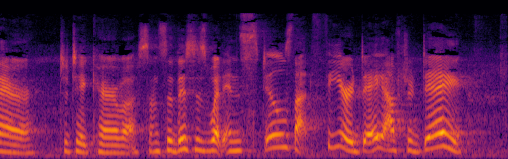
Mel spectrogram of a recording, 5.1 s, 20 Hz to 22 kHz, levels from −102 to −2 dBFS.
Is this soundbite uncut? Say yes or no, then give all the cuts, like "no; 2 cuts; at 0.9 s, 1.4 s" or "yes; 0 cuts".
yes; 0 cuts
